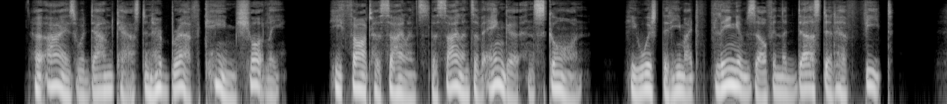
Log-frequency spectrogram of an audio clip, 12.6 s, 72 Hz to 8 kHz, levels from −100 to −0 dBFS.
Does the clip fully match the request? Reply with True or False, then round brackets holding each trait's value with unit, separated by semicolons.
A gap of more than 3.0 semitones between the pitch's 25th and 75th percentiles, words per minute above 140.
True (4.6 semitones; 150 wpm)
